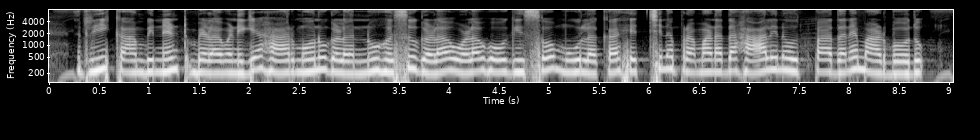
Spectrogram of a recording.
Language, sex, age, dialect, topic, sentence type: Kannada, female, 25-30, Mysore Kannada, agriculture, statement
